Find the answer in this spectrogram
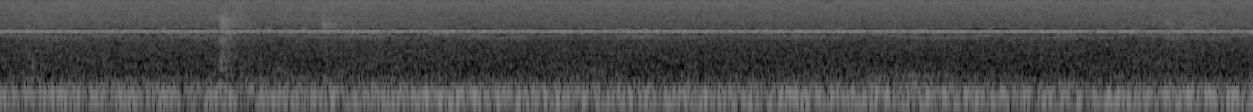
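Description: Quiet room tone: a low steady hum and a faint, steady high-pitched whine, with one soft click about a second in.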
